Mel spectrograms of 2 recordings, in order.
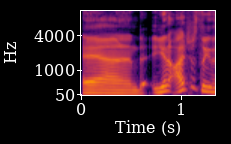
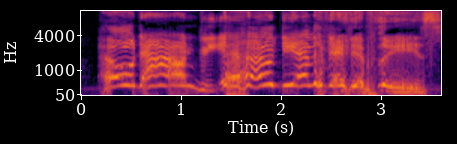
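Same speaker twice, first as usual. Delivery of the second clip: put-on old woman voice, pitched much higher. Speaker retelling a voice heard before the elevator door closed, old woman voice. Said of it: "I heard an old woman's voice".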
